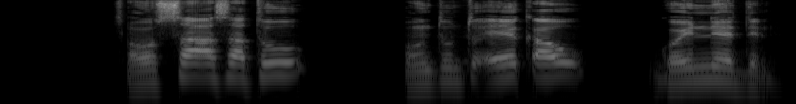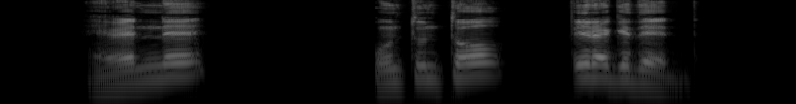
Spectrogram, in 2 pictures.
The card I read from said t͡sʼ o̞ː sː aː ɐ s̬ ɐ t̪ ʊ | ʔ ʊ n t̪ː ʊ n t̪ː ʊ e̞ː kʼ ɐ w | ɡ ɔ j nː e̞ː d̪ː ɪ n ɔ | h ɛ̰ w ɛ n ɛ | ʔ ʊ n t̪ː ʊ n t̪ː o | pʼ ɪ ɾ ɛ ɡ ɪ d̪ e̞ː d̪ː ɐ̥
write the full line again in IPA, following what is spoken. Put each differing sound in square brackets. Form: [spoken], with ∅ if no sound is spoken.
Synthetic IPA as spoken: t͡sʼ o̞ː sː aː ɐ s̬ ɐ t̪ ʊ | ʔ ʊ n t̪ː ʊ n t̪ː ʊ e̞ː kʼ ɐ w | ɡ ɔ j nː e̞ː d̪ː ɪ n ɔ | h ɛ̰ w ɛ [nː] ɛ | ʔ ʊ n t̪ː ʊ n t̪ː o | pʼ ɪ ɾ ɛ ɡ ɪ d̪ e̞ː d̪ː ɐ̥

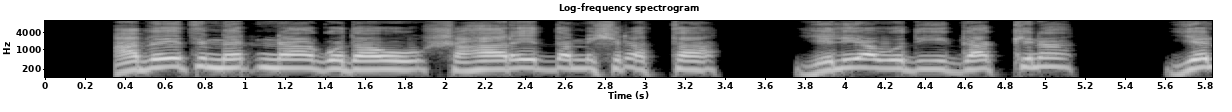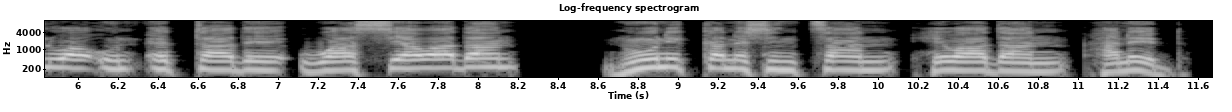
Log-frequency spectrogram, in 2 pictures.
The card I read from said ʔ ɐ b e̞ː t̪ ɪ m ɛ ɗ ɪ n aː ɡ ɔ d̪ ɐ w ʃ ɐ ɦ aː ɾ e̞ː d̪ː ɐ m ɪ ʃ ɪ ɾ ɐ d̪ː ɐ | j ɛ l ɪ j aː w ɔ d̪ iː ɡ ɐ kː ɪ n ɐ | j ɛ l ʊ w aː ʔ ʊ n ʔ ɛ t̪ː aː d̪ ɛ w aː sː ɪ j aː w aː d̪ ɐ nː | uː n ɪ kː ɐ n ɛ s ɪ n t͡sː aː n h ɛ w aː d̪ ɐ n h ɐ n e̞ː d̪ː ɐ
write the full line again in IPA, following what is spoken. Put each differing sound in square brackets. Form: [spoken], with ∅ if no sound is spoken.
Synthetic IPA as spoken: ʔ ɐ b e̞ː t̪ ɪ m ɛ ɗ ɪ n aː ɡ ɔ d̪ ɐ w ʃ ɐ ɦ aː ɾ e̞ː d̪ː ɐ m ɪ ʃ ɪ ɾ ɐ [t̪ː] ɐ | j ɛ l ɪ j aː w ɔ d̪ iː ɡ ɐ kː ɪ n ɐ | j ɛ l ʊ w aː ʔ ʊ n ʔ ɛ t̪ː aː d̪ ɛ w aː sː ɪ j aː w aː d̪ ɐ nː | uː n ɪ kː ɐ n ɛ s ɪ n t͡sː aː n h ɛ w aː d̪ ɐ n h ɐ n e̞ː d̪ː ɐ

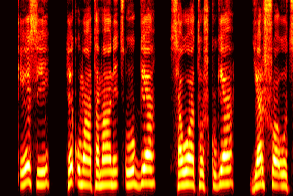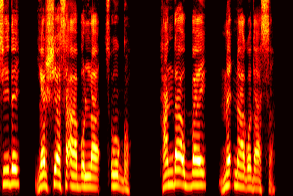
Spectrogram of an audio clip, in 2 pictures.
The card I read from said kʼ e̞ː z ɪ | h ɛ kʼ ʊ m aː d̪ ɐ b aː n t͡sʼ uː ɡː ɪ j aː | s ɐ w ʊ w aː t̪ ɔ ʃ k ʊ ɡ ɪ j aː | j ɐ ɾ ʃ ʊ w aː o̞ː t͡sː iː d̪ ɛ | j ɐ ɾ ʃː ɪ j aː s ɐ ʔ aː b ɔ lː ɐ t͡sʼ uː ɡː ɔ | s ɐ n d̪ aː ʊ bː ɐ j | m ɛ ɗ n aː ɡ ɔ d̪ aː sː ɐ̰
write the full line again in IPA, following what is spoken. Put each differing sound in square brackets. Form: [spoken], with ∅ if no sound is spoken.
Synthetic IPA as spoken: kʼ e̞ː [s] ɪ | h ɛ kʼ ʊ m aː [t̪] ɐ [m] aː n t͡sʼ uː ɡː ɪ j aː | s ɐ w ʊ w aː t̪ ɔ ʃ k ʊ ɡ ɪ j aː | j ɐ ɾ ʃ ʊ w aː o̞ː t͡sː iː d̪ ɛ | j ɐ ɾ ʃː ɪ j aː s ɐ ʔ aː b ɔ lː ɐ t͡sʼ uː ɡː ɔ | [h] ɐ n d̪ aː ʊ bː ɐ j | m ɛ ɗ n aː ɡ ɔ d̪ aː sː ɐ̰

